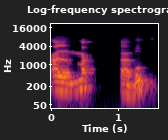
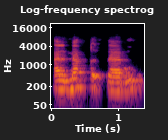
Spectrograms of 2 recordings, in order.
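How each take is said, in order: First: The k sound is fully held back without release. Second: The k sound bounces out strongly with much release. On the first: "Mak tertahan. Itu kurang pas" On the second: "mantul ... terlalu jauh"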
